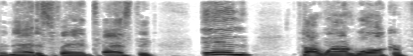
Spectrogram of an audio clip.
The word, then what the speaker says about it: Taijuan: But first things first, they get Taijuan Walker, and we found out that it is Taijuan Walker is pronounced like the country.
